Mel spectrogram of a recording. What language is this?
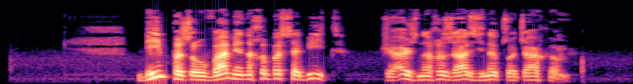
Kabardian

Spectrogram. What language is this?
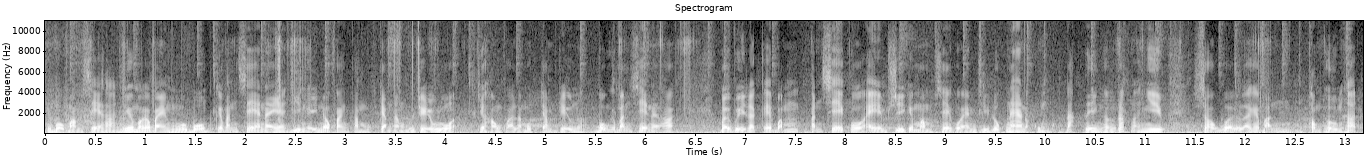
Vietnamese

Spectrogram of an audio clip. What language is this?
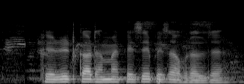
Maithili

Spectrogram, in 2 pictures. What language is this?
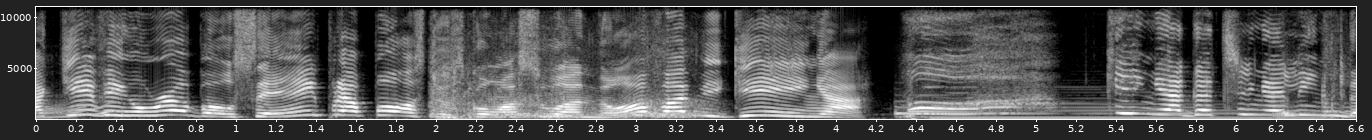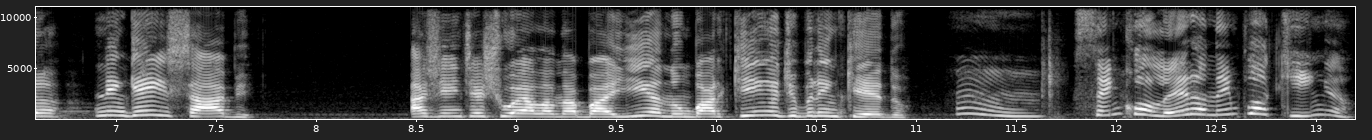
Portuguese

